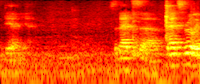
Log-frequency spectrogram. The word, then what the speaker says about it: Debian: also got it right that is not U deviant it's deviant so that's uh that's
